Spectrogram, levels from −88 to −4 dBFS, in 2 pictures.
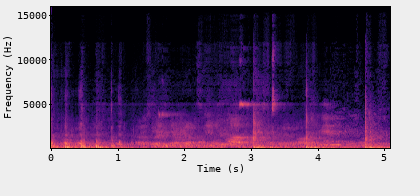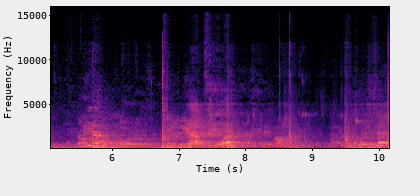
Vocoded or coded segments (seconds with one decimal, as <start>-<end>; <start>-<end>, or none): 0.0-4.2; 7.1-10.2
